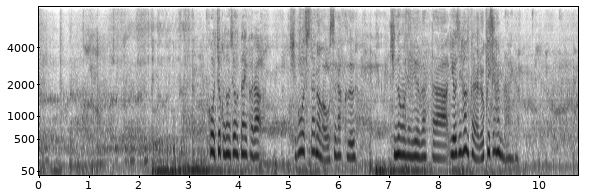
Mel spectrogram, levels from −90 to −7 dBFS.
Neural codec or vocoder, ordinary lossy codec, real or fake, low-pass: codec, 16 kHz, 4 kbps, X-Codec, HuBERT features, trained on LibriSpeech; none; fake; none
